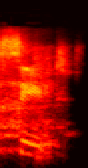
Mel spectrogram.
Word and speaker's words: सेठ: आपका नाम मैं सही प्रोनाउंस कर रहा हूँ? हाँ जी। ओके, आपकी सरनेम बताएंगे? सेठ, ।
